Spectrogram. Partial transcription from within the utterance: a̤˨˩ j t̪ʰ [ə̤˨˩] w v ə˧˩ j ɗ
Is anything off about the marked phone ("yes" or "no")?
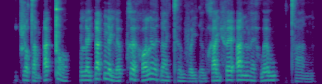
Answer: no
